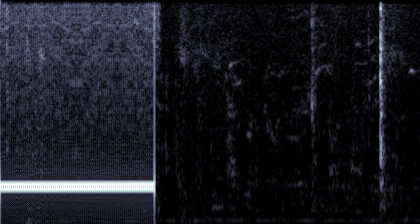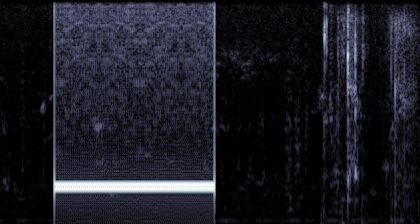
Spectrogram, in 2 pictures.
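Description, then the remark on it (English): A telephone ringback tone sounds twice, each steady ring lasting about two seconds with a long silent gap between, loud, as a call is being transferred through an automated company phone directory. “Please hold while I transfer your call.”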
